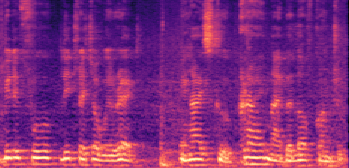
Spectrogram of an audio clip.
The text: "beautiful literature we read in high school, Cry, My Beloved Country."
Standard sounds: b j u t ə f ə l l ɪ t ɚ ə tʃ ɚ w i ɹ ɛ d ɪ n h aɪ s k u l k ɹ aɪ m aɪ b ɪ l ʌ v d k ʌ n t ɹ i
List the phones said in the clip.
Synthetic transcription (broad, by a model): b j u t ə f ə l l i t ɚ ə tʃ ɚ w i ɹ ɛ d ɪ n h aɪ s k u l k ɹ aɪ m aɪ b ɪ l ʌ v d k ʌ n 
